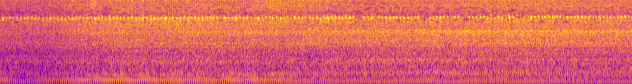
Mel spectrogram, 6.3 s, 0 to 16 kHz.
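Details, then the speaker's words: Inspira 2.0 / Mitsubishi Lancer GT petrol engine idling after morning start: steady low drone and buzzing vibration in engine bay; diagnosed as broken engine mount, droning gone after replacement. "So what happens is that whenever it started, when the car is started in the morning, it gives off this weird vibration, this sound. All right. So what I found out is that it's most likely the engine mounting that's broken."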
